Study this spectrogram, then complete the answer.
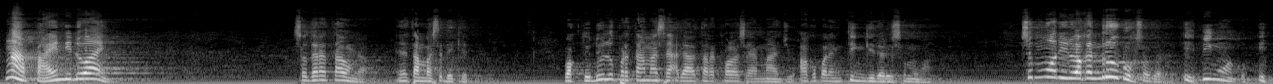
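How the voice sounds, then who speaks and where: Brief: high-pitched male pastor, lively colloquial sermon, echoing through a large church hall. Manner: animated, colloquial, addresses the congregation as "saudara". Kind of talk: storytelling sermon. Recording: long reverb of a large hall.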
